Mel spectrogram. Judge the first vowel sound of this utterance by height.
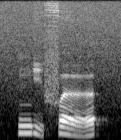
high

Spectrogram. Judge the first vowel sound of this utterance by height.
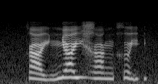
low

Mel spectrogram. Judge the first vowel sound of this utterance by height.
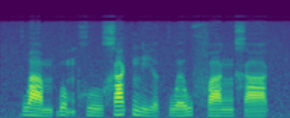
low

